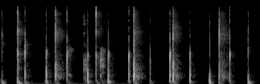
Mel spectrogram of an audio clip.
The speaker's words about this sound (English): So as we do at the end of every bracket, we are going to clap it out for our king, Thumper.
